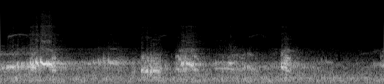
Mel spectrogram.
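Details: Common cranes flying overhead in V formation, passage migrants arriving from the south in spring in Bulgaria. Loud, rolling trumpeted calls overlap irregularly about once a second over a steady hiss.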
